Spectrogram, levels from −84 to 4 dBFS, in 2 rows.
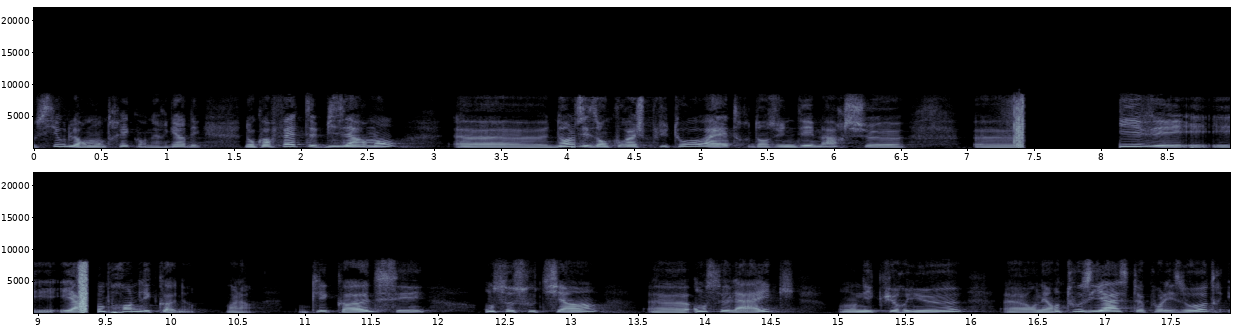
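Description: At 2.47–2.51 s just after "en fait", 4.03–4.07 s before "les encourage plutôt à", and 5.13–5.17 s, short concealed packet loss leaves about 20 ms gaps filled with extrapolated sound. Each is heard as a brief smear and shows on a spectrogram as blurred, stretched harmonics. From 7.19 to 8.23 s, a wireless microphone squelch dropout lets the radio signal fade until the receiver mutes. Hiss rises, then comes about 0.73 s of near-flat waveform before "et et et"; a shorter dropout at 9.26–9.45 s mutes about 0.09 s. Throughout, the call codec's spectrum stops sharply near 8 kHz.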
